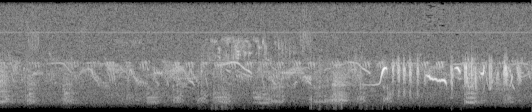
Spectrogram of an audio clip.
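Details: Northern wheatear with soft scratchy twittering at first, then a louder rapid rattle of clicking notes and a clear thin whistle near the end.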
